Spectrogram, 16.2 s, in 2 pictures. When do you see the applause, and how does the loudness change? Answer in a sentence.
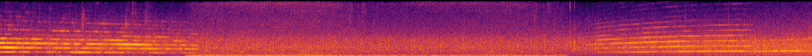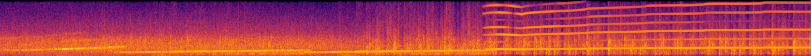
You can hear the applause from 0.1 to 16.1 s, getting louder.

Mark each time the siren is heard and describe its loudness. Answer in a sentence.
The siren can be heard from 0.0 to 16.1 s, getting quieter then louder.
